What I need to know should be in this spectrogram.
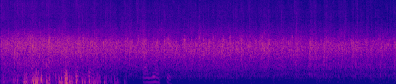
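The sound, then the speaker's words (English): Audience applause welcoming a speaker at a ministry network's ordination night: dense, steady clapping runs at even loudness throughout, with a voice briefly heard over it near the start. “Let's put our hands together and give a warm Pendel Ministry Network welcome to Rick Du Bois.”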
